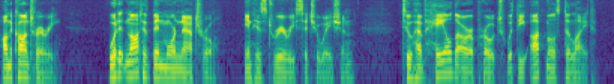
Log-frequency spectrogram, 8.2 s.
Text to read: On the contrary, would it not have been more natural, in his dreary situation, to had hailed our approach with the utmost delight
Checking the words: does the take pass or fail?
fail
